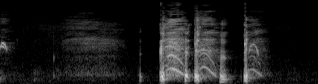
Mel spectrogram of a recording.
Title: Coughing 2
